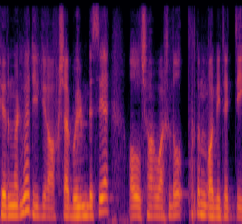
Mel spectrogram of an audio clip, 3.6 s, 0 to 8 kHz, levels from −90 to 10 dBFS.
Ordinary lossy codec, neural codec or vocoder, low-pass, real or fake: none; codec, 16 kHz, 0.5 kbps, X-Codec, HuBERT features, trained on general audio; 7.2 kHz; fake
